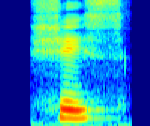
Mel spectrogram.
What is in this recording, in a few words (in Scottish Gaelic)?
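"seas", Scottish Gaelic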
